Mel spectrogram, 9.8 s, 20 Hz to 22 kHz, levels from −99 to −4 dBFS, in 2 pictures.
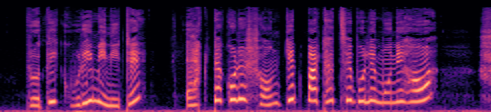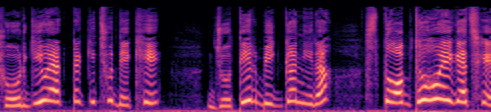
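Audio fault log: No faults can be heard anywhere in the speech. Nothing in the audio calls for a logged event.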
